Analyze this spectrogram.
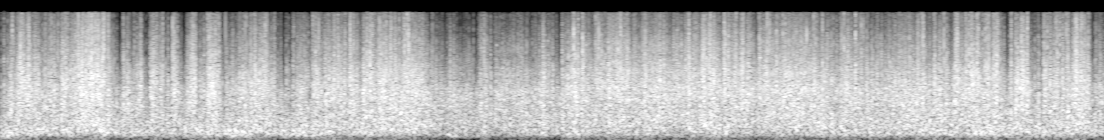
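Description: Strong wind buffeting the microphone, a steady loud rumbling noise.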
